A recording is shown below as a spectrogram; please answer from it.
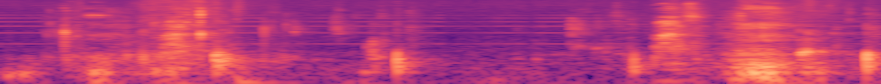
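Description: A pit bull close to the microphone, sniffing and mouthing at an open hand held out to it, in irregular short bursts. The loudest burst comes near the end as its head goes down to the palm.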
